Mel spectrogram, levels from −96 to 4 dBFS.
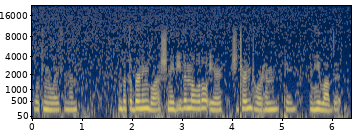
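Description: Overdone noise removal runs through the whole speech clip. The reduction was set too aggressively, so frequency bands near the noise estimate are pulled down hard or cut entirely, taking quiet speech detail with them. Gaps fall to near silence with twinkling specks.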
